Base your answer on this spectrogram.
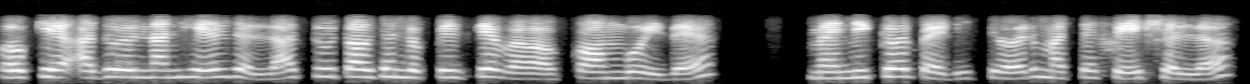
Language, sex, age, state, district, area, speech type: Kannada, female, 18-30, Karnataka, Mysore, urban, conversation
